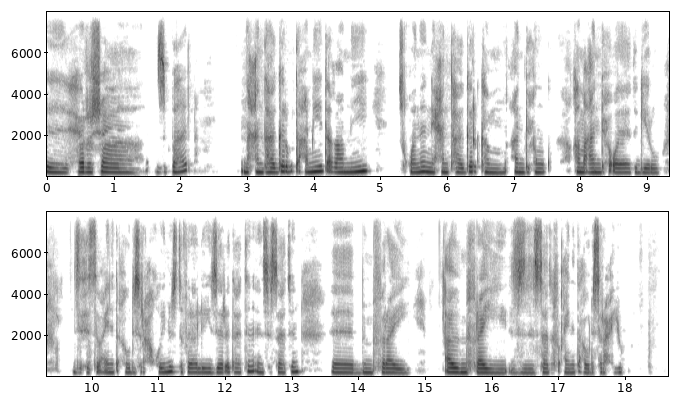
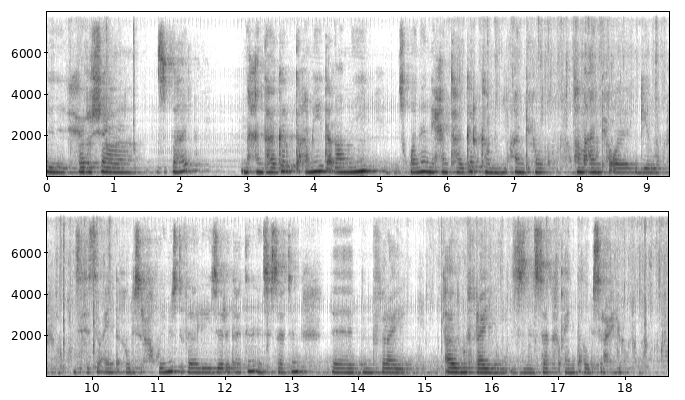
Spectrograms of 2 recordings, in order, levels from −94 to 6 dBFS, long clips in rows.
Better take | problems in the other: first | noise reduction (neural separator model SepFormer DNS4)

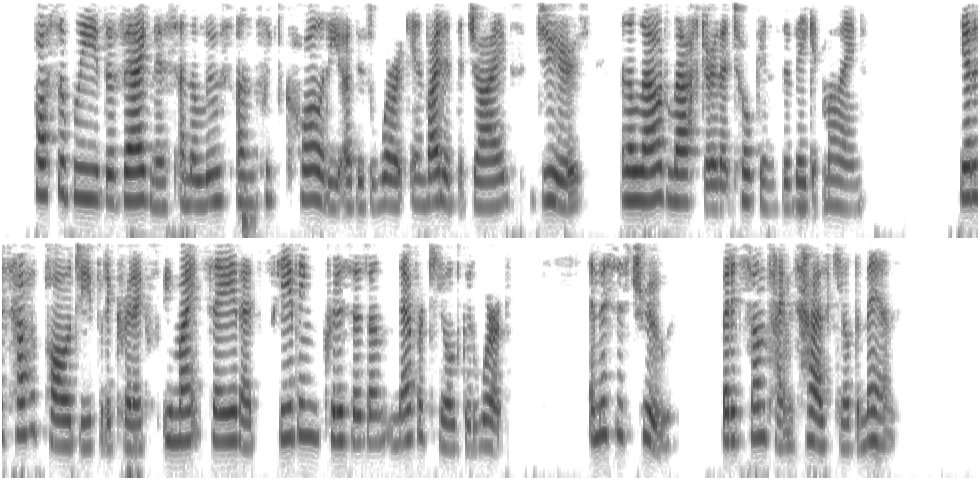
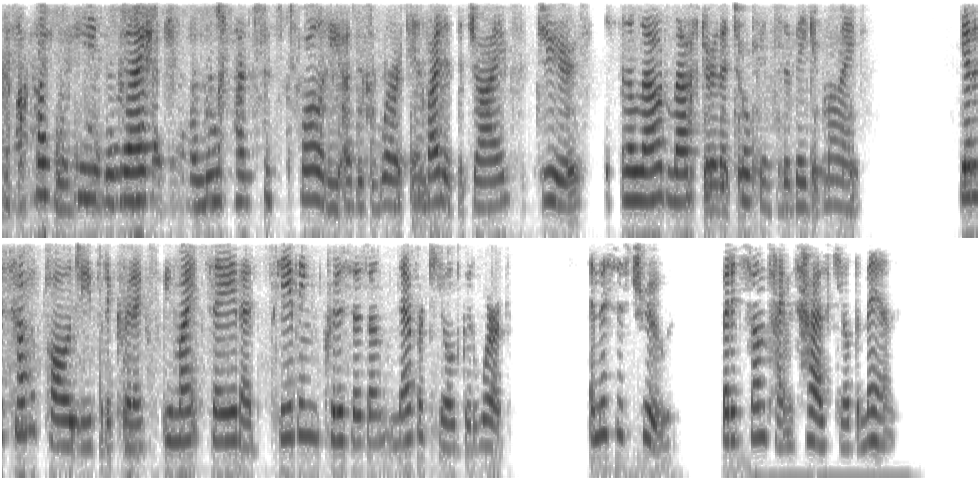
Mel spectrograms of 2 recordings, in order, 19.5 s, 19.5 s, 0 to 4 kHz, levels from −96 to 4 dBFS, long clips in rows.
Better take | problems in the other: first | noise reduction (neural mask model Resemble Enhance denoiser)

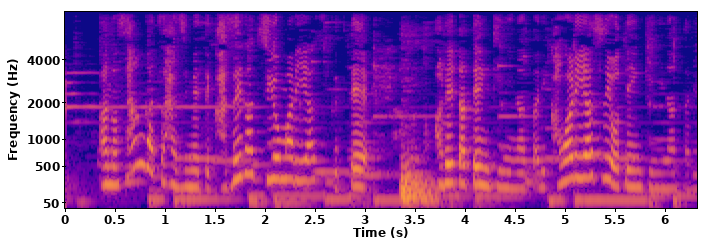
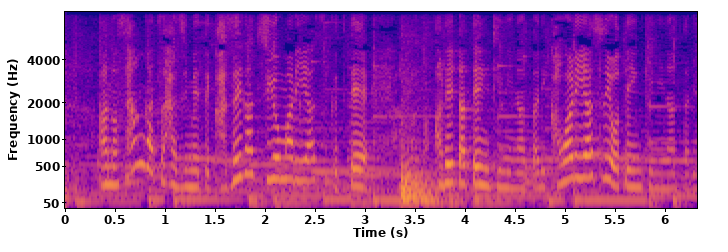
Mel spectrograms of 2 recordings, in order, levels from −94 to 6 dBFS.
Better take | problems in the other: second | noise reduction (classical method log-MMSE)

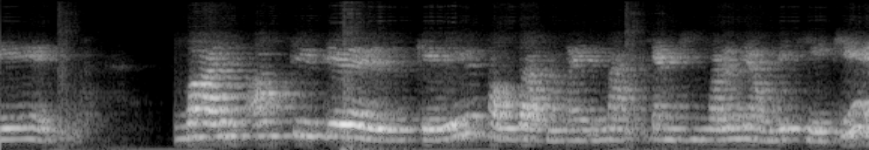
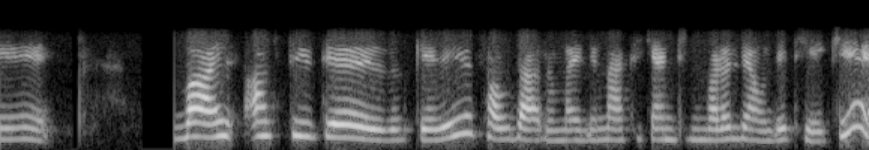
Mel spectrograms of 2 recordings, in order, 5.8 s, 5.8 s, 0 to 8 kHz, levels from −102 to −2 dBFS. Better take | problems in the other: second | noise reduction (neural separator model SepFormer DNS4)

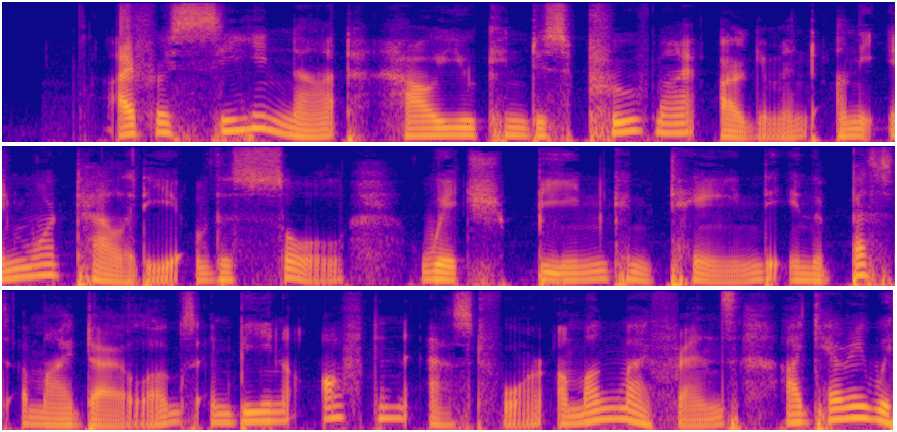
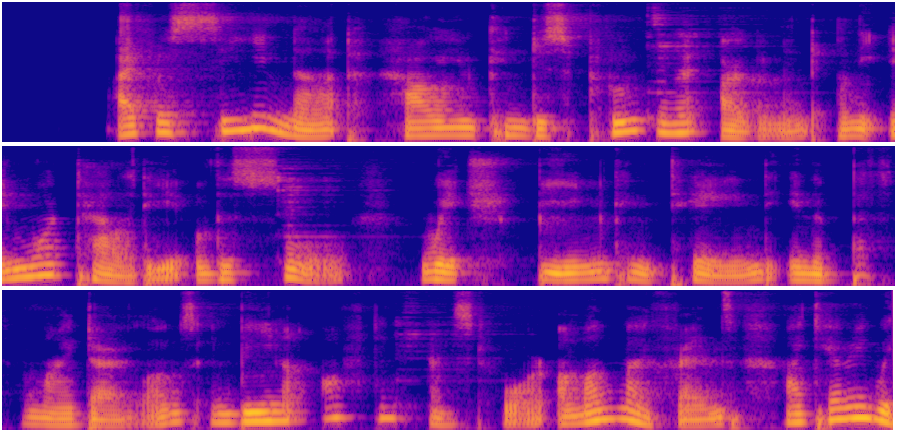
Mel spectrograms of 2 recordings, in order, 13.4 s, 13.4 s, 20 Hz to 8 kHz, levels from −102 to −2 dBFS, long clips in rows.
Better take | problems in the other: first | noise reduction (neural mask model DeepFilterNet 3)

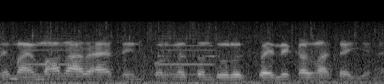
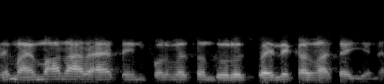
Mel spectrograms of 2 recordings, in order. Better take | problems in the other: second | background sound (Rain + Wind instrument, woodwind instrument); 9 dB below the speech

